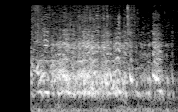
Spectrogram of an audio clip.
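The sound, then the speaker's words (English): A dense chorus of turkeys gobbling together on a turkey farm, a loud continuous warbling clamor from many birds that starts abruptly and carries on without pause. “In the early stages of running the turkey farm, the couple focused only on raising the birds.”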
